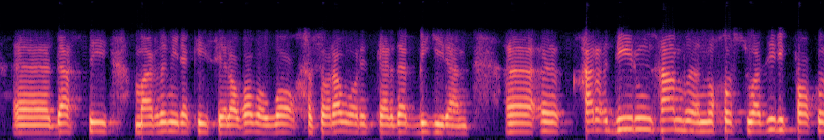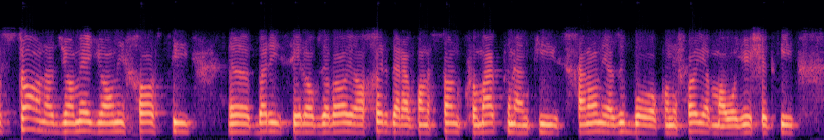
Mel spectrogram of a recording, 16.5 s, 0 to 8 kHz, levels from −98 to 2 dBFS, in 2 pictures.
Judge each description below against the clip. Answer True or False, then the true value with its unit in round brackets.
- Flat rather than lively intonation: True (2.2 semitones)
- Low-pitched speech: False (185 Hz)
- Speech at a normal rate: True (135 wpm)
